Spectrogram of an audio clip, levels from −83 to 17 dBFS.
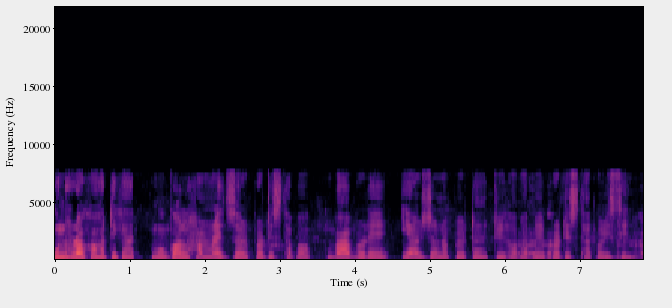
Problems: constant background noise, background conversations at intervals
